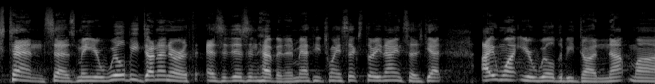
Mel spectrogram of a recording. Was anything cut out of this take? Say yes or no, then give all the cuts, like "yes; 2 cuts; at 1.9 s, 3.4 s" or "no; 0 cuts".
no; 0 cuts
